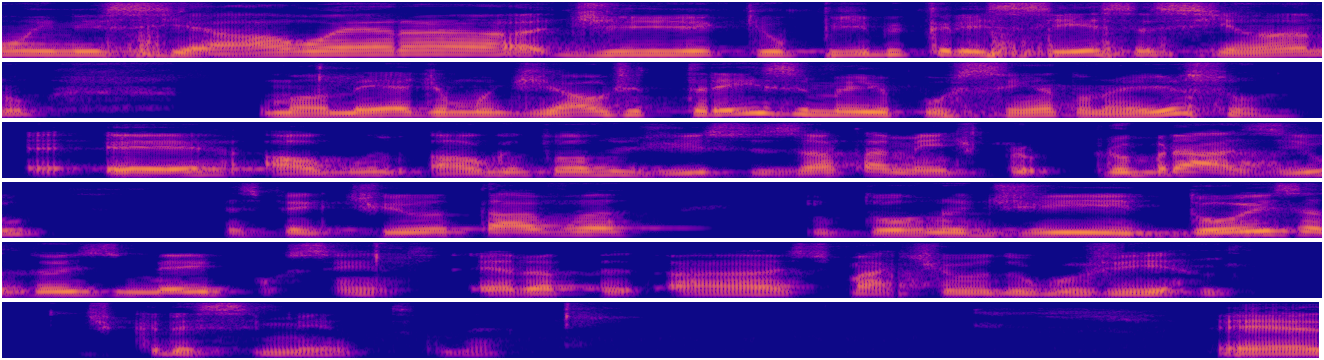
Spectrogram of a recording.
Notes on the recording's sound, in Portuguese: Neste programa, gravado em ambiente virtual, trocamos experiências.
